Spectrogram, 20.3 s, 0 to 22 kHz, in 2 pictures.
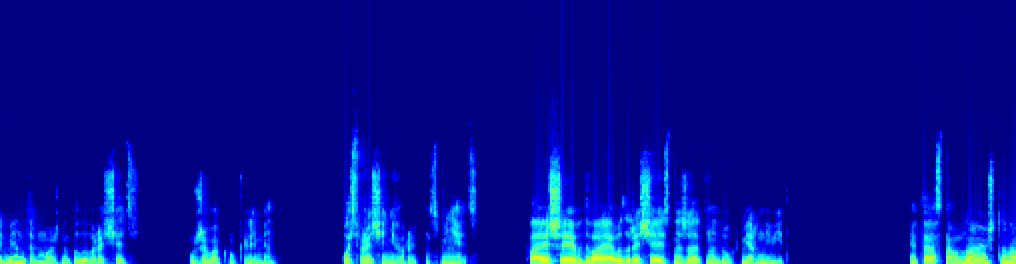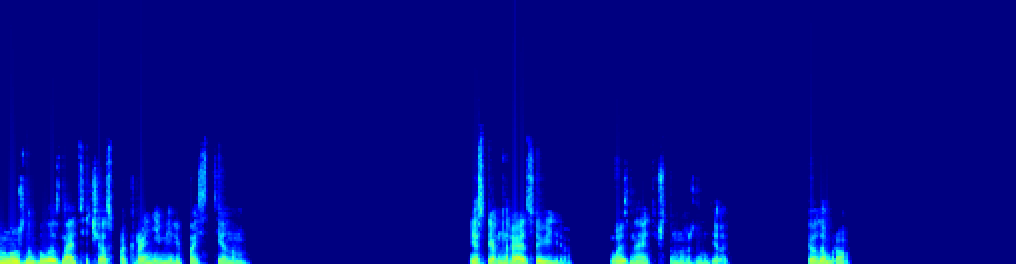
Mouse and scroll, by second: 0.3-0.7 scroll down 3, 1.7 scroll down 1, 2.4 middle click, 3.6 middle click, 6.2 scroll down 1, 6.5 middle click.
